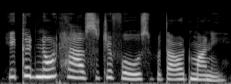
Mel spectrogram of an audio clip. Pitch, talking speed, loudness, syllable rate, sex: 275 Hz, 235 wpm, -15 LUFS, 5.4 syllables/s, female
